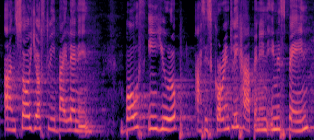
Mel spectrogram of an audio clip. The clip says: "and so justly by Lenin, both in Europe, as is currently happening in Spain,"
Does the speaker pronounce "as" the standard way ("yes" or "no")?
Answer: no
